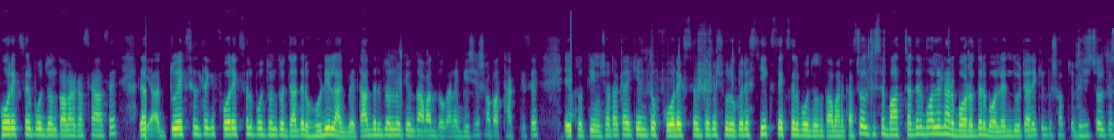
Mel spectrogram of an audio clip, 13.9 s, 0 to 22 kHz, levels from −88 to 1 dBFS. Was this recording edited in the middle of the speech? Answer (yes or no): yes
